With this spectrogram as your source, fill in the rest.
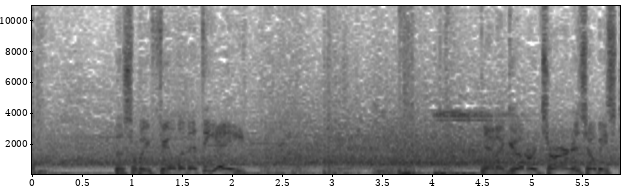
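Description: Football players collide with heavy thuds.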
